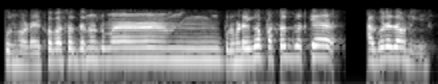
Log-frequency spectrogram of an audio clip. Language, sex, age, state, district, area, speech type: Assamese, male, 18-30, Assam, Biswanath, rural, conversation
